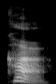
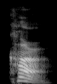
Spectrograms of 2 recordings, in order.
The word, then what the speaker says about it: car: 거예요 fine find find 그리고 카이 자동차란 뜻인데 끝에 알바룸을 내준다는 거 car car 이런 식으로요 아이는 아로마는 소리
